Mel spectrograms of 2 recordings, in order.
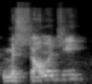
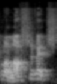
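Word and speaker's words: Milošević: he couldn't pronounce Milosevic. He said mythology. I mean, where he got that from, I'll never know. Like, 'cause it doesn't sound anything like Milosevic to me.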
